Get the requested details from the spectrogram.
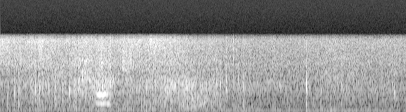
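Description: A young child giggles softly.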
